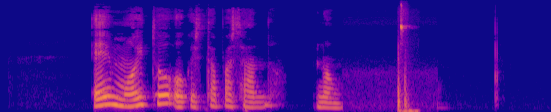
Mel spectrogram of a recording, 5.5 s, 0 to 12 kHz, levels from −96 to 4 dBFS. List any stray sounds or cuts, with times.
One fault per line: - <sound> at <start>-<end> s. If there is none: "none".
- squeak at 4.0-4.2 s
